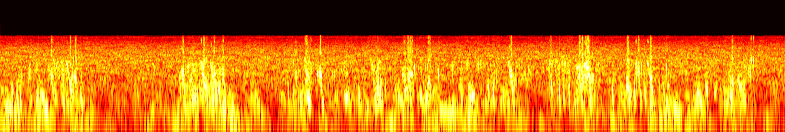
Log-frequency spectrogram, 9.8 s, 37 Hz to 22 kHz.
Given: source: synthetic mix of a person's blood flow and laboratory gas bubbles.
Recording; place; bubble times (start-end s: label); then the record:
Doppler ultrasound of blood flow; precordium
0.12-0.31 s: bubbles
0.42-0.55 s: bubbles
0.59-1.06 s: bubbles
2.21-2.92 s: bubbles
3.57-4.08 s: bubbles
4.12-4.58 s: bubbles
4.62-4.85 s: bubbles
5.01-5.52 s: bubbles
5.62-5.69 s: bubbles
5.75-6.65 s: bubbles
6.83-7.52 s: bubbles
7.62-7.71 s: bubbles
7.79-8.21 s: bubbles
8.26-8.38 s: bubbles
8.75-9.46 s: bubbles
From the record:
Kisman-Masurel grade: 333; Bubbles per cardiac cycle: rolling drumbeat, 9 or more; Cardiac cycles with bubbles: 50 to 99%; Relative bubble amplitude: loud (0.450 to 0.775); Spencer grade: 3 (all of the cardiac periods contain showers or single bubble signals, but not dominating or overriding the cardiac motion signals); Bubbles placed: anywhere in the cardiac cycle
